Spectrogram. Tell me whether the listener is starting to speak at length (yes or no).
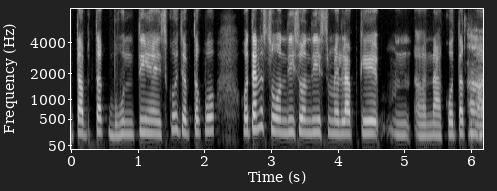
yes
